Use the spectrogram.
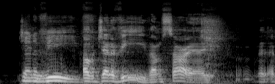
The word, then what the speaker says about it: Genivive: and i also have jenny v genevieve oh genevieve i'm sorry i i mispronounced that earlier um you guys are hailing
